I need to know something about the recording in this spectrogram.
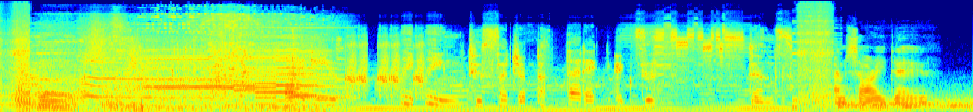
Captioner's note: NEO screams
